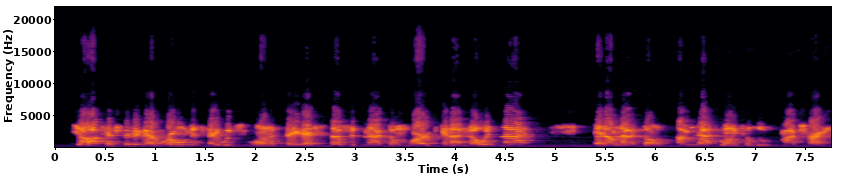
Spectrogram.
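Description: With an American accent, a woman speaks at a fairly quick pace in a plain, everyday voice, fairly high in pitch with ordinary pitch variation. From Houston, Texas. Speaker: school administrator. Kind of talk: interview.

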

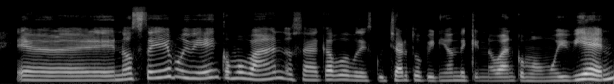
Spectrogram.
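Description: A woman's animated, lively-intoned speech with hardly any pauses. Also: medium pitch for a woman, fairly slow pace. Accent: Mexican. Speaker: sports podcast co-host. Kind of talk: casual chat.

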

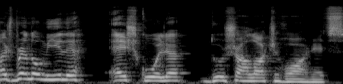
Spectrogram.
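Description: Delivered at a moderate pace, the speech has a somewhat breathy quality. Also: man. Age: 30s. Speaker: podcast host. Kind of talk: casual chat.

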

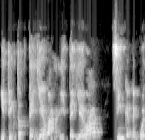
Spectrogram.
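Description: This woman has an unremarkable speaking voice. Her pitch sits fairly high, and her intonation is lively. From Mexico, Monterrey. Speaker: entrepreneur and social media coach. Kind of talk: casual interview. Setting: Instagram live stream.

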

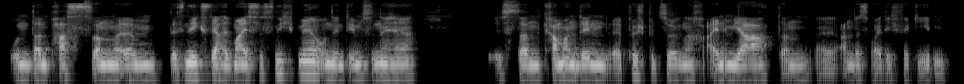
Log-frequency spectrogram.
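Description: In a dry, close sound with no echo and a quiet background, a man with a medium pitch speaks fairly slowly in a monotone, flat way. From Franconia, Germany (north of Nuremberg). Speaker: hunter. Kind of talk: casual interview. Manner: halting, many fillers.

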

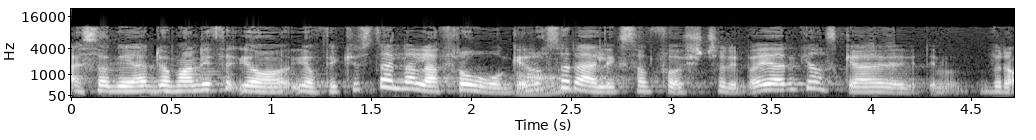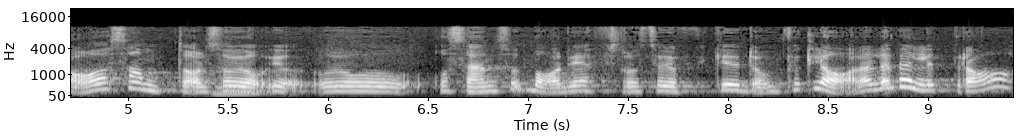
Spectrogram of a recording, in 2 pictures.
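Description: Speaking at a fairly quick pace with hardly any pauses, a woman of medium pitch uses an unremarkable speaking voice and lively intonation. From Gothenburg, Sweden. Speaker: guest telling faith story. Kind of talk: interview testimony.

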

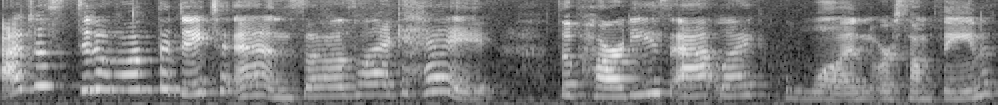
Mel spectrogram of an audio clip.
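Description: Very wide pitch swings mark this fairly slow speech, heard with audible room echo and noticeable background noise. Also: woman, high pitch for a woman. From small town. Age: 20s. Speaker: podcast co-host. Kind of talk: casual chat.

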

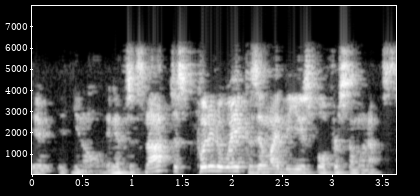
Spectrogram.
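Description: A man with an American accent talks at a very fast pace. His fairly high voice carries lively intonation. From San Diego, California. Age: 40s. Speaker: martial arts instructor. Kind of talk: interview. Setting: recorded live in Escondido, near San Diego.

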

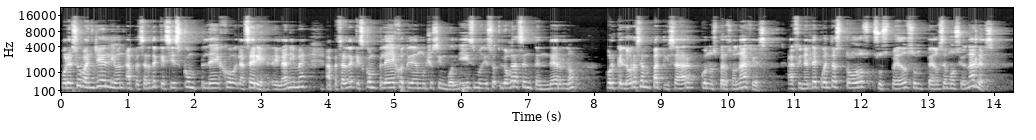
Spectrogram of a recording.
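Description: A man with a Mexican accent speaks in a high voice at a moderate pace, with ordinary pitch variation. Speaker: podcast co-host. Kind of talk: casual chat. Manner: halting.

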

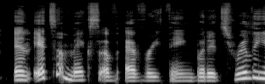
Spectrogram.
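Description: Dry and close, the sound carries no echo. The recording is very clean and the background silent. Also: woman. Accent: Spanish. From Mexico. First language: Spanish. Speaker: psychotherapist and podcast host. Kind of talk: faith-based podcast monologue.

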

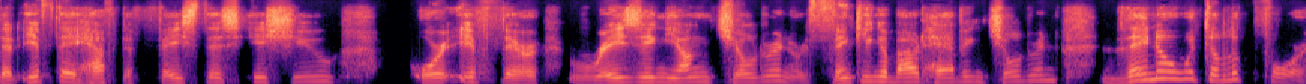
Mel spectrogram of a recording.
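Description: A high-pitched man with a Midwestern American accent, a fairly slow pace and ordinary pitch variation, in a dry, close sound with no echo. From Illinois, US Midwest. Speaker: author and mental health practitioner. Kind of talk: interview.

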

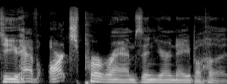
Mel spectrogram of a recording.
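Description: A man with an American accent speaks in a plain, everyday voice at medium pitch and moderate pace with ordinary pitch variation, in a very clean, dry, close recording with no echo and a silent background. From Brooklyn, New York. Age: 50s. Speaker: podcast co-host, housing developer. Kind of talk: casual chat.

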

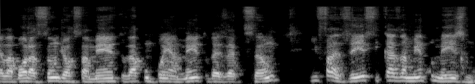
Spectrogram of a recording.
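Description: The speaker has a Bahian accent. The pace is moderate. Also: man. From Salvador, Bahia, Brazil. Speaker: accountant and consultant. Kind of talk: live-streamed panel interview.

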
